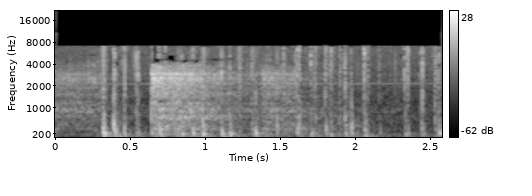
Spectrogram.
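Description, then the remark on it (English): Horse hooves clip-clop in a quick, uneven rhythm of sharp knocks as horses, including one named Diablo, jump over a boulder on a trail, over a steady rushing background noise, with no talking. “Jump your horse over, amigo. I think the horses can just about make it.”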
